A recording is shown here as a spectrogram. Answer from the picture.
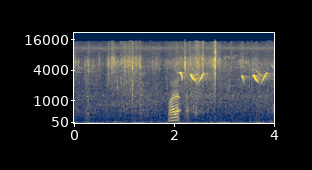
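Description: Song thrush singing at night: a short whistled phrase of quick down-and-up swooping notes, given twice about a second apart, the species' habit of repeating each phrase.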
